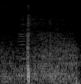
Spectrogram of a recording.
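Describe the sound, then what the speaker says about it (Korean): A single sharp firework burst set off in China, one brief crack with a quick fade and a faint second pop after it, heard at a distance over low background noise. "이게 중국이 폭죽을 터뜨리는 거예요."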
